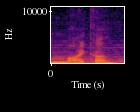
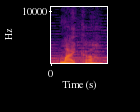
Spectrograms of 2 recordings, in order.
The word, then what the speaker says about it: Micah: far as I know that's the German origin name so it should just be Micah rather than wait was I saying Mika crap I was saying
